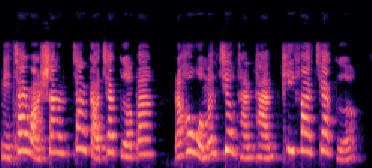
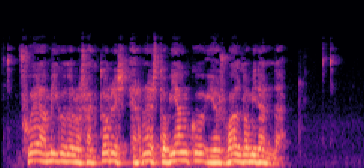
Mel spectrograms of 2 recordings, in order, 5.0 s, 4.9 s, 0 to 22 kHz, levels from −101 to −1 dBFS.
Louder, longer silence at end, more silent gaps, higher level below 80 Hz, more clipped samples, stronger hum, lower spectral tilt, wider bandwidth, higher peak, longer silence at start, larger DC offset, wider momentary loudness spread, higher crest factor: about the same, -19 LUFS vs -18 LUFS; second, 0.25 s vs 1.05 s; neither; second, -78 dBFS vs -56 dBFS; neither; neither; second, -1 dB/octave vs -8.5 dB/octave; first, 8 kHz vs 7.2 kHz; about the same, -4 dBFS vs -4 dBFS; second, 0 s vs 0.3 s; neither; about the same, 8 LU vs 8 LU; about the same, 16 dB vs 16 dB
